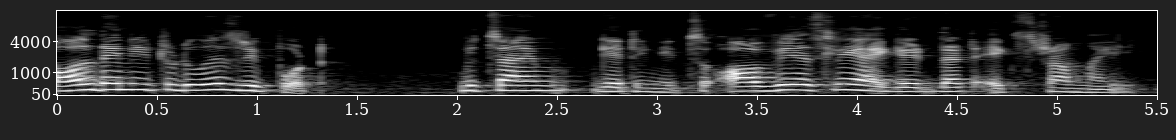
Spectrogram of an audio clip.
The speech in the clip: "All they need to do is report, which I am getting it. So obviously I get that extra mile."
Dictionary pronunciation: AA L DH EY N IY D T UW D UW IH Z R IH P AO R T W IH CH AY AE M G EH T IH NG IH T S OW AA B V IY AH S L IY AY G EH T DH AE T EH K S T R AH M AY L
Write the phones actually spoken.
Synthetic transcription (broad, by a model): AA L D EY N IY D T UW D UW IH Z R IH P AO R T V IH CH AY M G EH T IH NG IH T S OW AA B V IY AH S L IY AY G EH T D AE T EH K S T R AH M AY L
